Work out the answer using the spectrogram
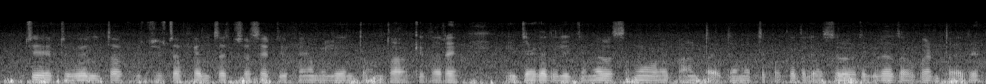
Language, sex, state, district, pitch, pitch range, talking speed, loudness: Kannada, male, Karnataka, Mysore, 100 Hz, 95-100 Hz, 90 wpm, -19 LUFS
